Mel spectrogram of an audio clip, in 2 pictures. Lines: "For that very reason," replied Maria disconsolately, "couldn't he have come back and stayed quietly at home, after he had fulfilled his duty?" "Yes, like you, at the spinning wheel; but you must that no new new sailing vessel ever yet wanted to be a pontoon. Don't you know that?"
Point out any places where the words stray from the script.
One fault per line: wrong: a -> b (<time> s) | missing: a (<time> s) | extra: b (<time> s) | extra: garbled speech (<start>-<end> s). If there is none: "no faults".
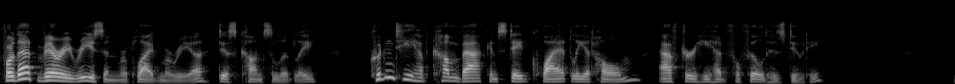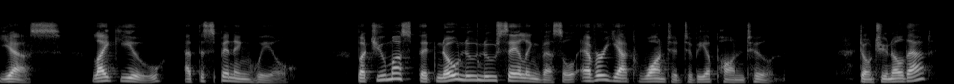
no faults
